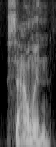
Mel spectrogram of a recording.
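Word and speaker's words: Samhain: different phonetic sound because sin is the pronunciation but it's spelled Sam Hayne yeah okay right so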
